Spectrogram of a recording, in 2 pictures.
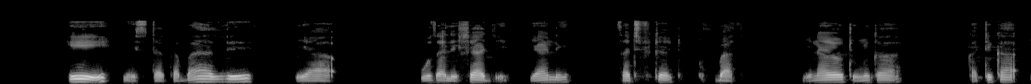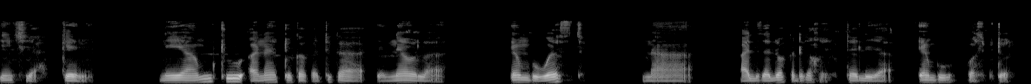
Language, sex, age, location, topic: Swahili, male, 18-24, Kisumu, government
